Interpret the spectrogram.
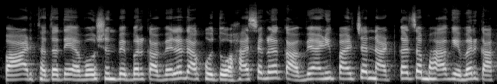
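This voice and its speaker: A woman's voice: fairly high pitch, steady tone, fairly quick. A woman giving a casual voice-over recap of a TV serial episode, chatting with her listeners. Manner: chatty, often addresses listeners directly. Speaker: TV serial reviewer.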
